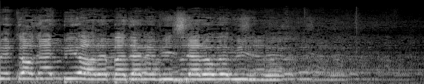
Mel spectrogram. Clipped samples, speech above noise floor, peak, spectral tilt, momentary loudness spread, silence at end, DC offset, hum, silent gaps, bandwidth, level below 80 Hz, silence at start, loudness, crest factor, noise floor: under 0.1%; 24 dB; 0 dBFS; -4 dB/octave; 17 LU; 0.2 s; under 0.1%; none; none; 15 kHz; -48 dBFS; 0 s; -14 LUFS; 14 dB; -38 dBFS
